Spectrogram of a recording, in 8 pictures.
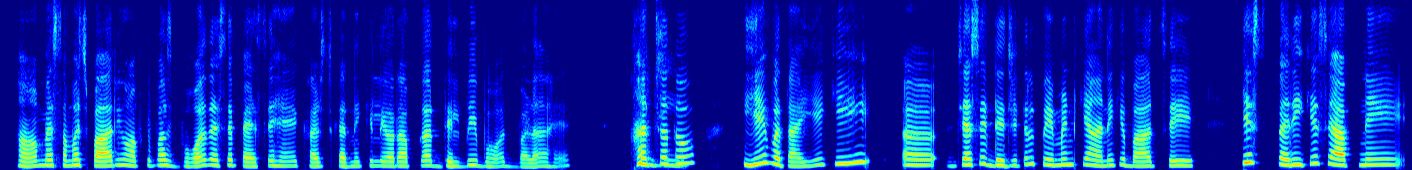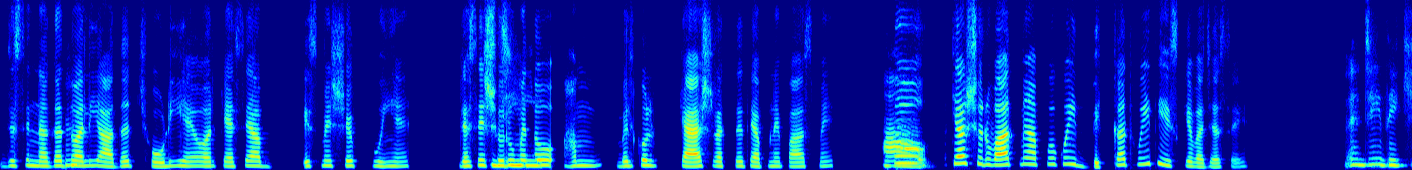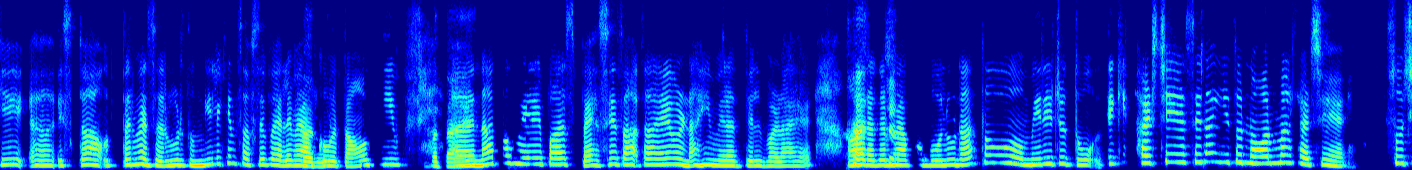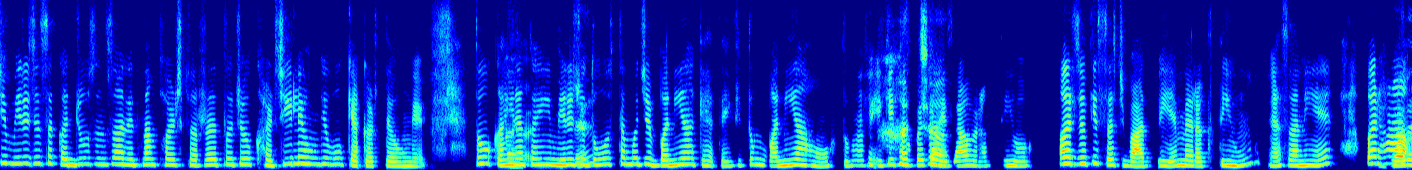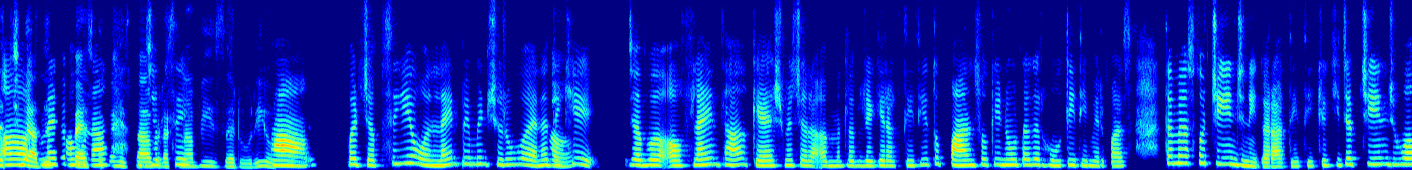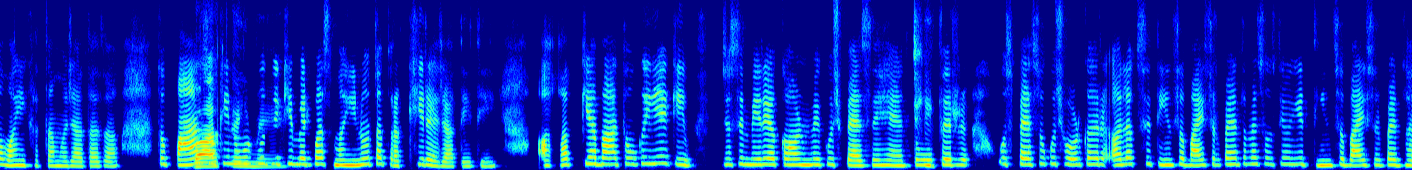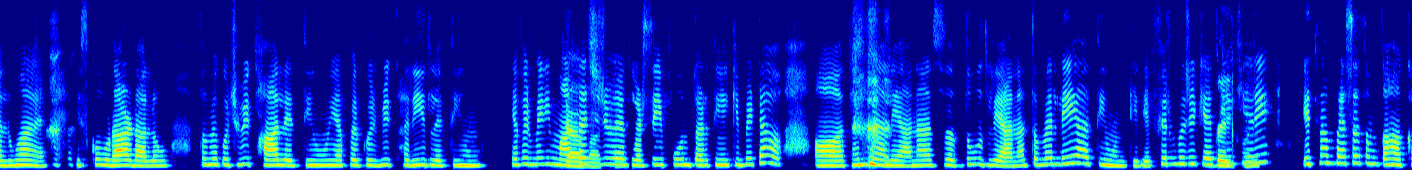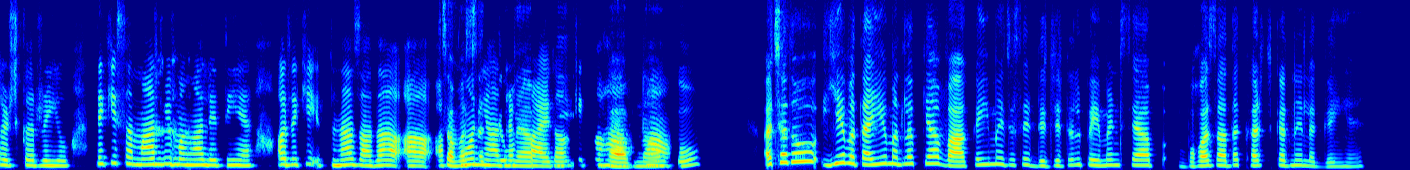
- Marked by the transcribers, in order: laughing while speaking: "अच्छा"; in English: "डिजिटल पेमेंट"; in English: "शिफ़्ट"; in English: "कैश"; laughing while speaking: "पैसे ज़्यादा है"; laughing while speaking: "अच्छा"; in English: "नॉर्मल"; laughing while speaking: "तुम हमे"; laughing while speaking: "ह ह अच्छा"; in English: "ऑनलाइन पेमेंट"; in English: "ऑफ़लाइन"; in English: "कैश"; in English: "चेंज"; in English: "चेंज"; in English: "अकाउंट"; chuckle; chuckle; chuckle; in English: "डिजिटल पेमेंट"
- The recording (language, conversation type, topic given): Hindi, podcast, डिजिटल भुगतान ने आपके खर्च करने का तरीका कैसे बदला है?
